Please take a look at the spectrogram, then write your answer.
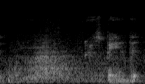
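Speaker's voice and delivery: slow whispered call for the cat. Real, not acted. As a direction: whisper the question slowly so nobody wakes. Looking for the cat at night.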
